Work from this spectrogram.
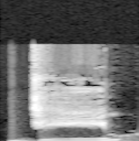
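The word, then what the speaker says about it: جيم: আচ্ছা, the middle of the tongue মানে আমাদের জিহ্বার একবারে মধ্যভাগটা যখন মিডল অফ দ্য প্যালাটে গিয়ে টাচ করবে, তখন আমরা উচ্চারণ করতে পারবো জিম।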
